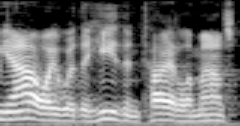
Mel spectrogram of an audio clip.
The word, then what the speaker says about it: Yahweh: I said, that's Yahweh. That's Yahweh.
